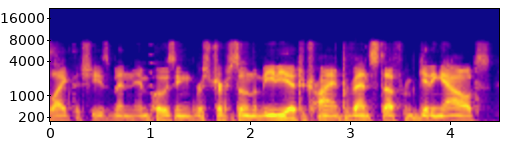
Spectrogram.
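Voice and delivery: normal talking voice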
